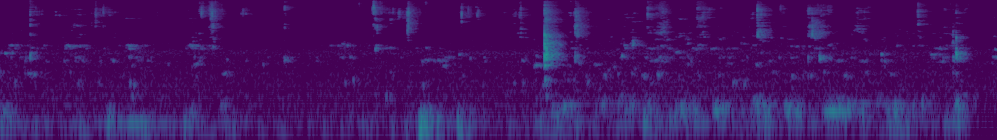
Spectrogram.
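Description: Faint eating sounds: soft mouth clicks and chewing of a spoonful of misal, with one sharper click about five and a half seconds in.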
